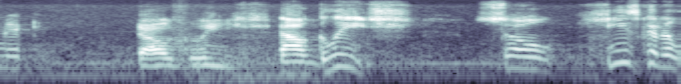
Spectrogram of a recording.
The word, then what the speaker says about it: Dalgleish: Here's one of them, Professor Angus, I can't pronounce his last name. How do you say his last name, Nick? Dalgleish.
